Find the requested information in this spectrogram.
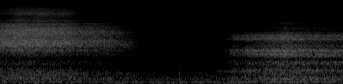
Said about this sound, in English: I want you to put your hand on your heart and take a giant deep breath in with me.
